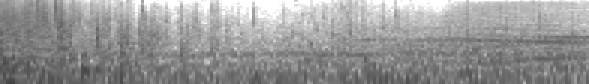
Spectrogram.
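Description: A small fire crackles and hisses.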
